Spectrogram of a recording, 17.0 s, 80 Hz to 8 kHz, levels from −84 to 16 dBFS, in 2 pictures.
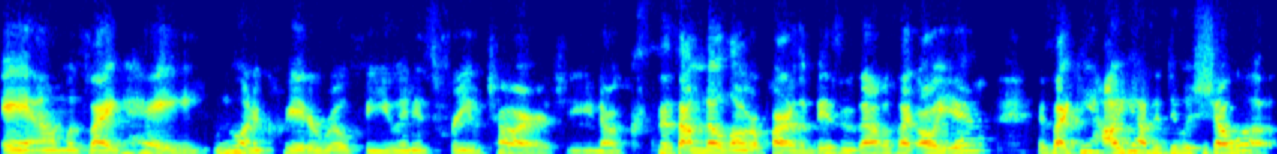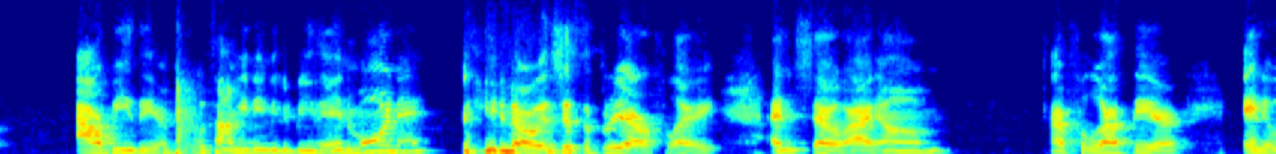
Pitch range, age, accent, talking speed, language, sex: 155-205 Hz, 30-49, American, 270 wpm, English, female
